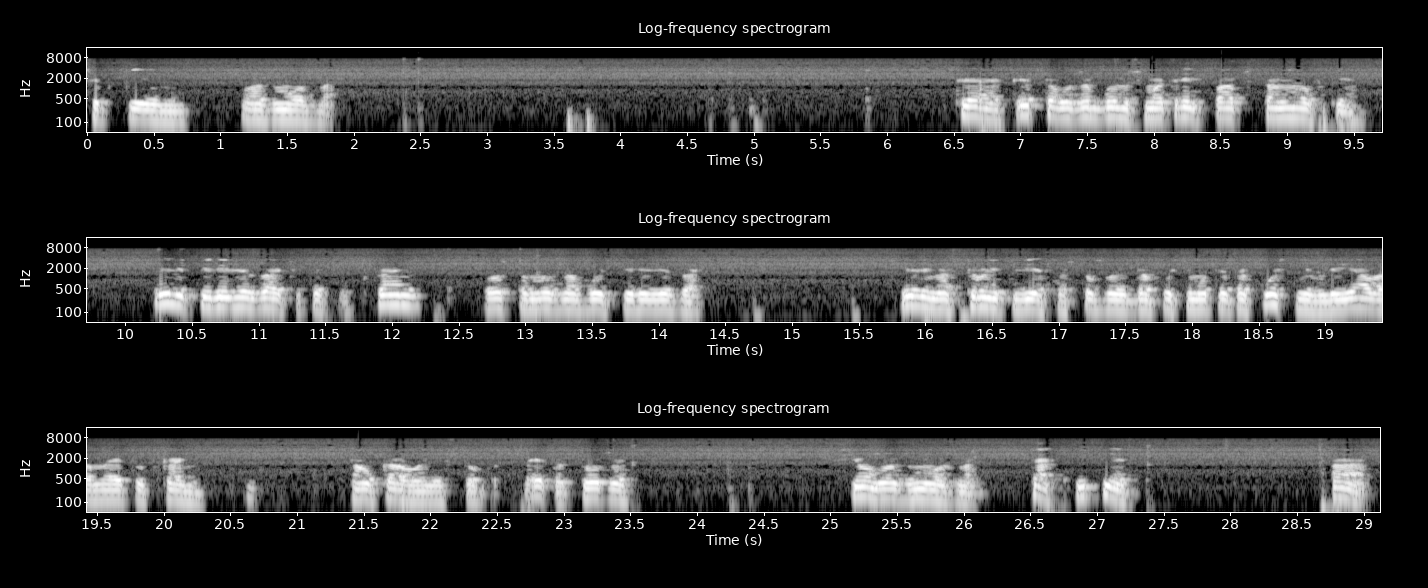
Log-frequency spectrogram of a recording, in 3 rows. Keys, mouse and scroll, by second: 2.4 click, 3.5 r, 4.6 click, 5.1 middle click, 7.6 click, 9.3 r, 10.3 click, 12.4 shift+middle click, 22.7 shift+middle click, 24.1 KP_1, 26.7 shift+middle click.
